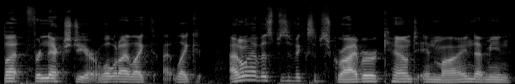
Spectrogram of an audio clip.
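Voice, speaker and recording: A man with a cold, his voice congested and sniffly, is a video creator chatting loosely with his livestream audience. The voice is medium-pitched, fairly bright and fairly quick, and he rambles in a stop-start way, correcting himself as he goes.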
